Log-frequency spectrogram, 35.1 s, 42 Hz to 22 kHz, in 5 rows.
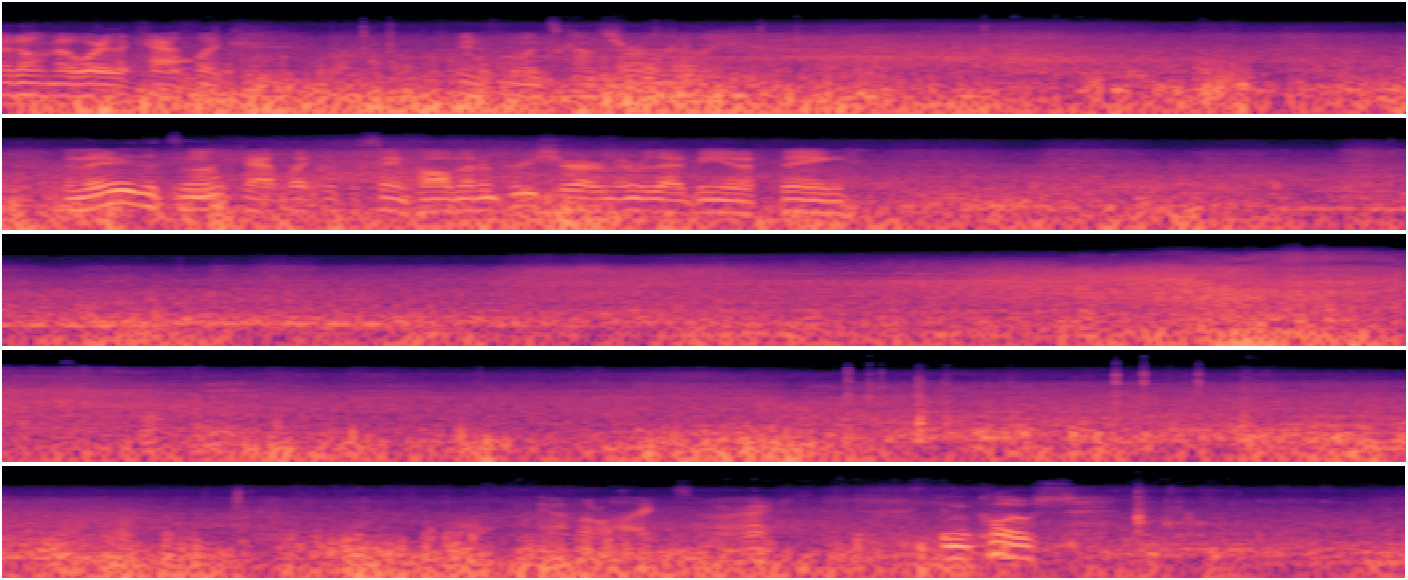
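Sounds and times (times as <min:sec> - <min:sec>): road and tyre noise: 0:00.0 - 0:35.0
wind on microphone: 0:00.0 - 0:35.0.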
